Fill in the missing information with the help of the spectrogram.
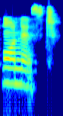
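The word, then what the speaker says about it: honest: आ रहा है, जैसे ऑनेस्ट। ऑनेस्ट क्या है, कॉन्सोनेंट है यहाँ पे एच, लेकिन एच तो साइलेंट है, एच क्या है, साइलेंट है, क्या बनाइए, ऑनेस्ट, ओ, ऑनेस्ट।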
